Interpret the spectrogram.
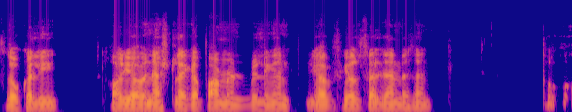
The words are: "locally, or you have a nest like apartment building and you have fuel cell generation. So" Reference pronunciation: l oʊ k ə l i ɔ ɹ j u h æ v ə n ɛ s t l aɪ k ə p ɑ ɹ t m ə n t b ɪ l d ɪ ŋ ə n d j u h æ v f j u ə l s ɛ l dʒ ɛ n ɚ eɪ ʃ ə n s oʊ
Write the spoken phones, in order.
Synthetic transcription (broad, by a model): l oʊ k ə l i ɔ ɹ j u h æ v ə n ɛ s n l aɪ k ə p ɑ ɹ t m ə n t b ɪ l d ɪ ŋ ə n j u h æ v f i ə l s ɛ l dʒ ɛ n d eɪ s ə n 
